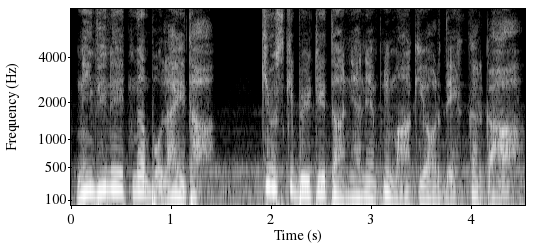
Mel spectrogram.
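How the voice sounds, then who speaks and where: Low-voiced dramatic horror storyteller man. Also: wildly swooping pitch, moderate pace, dark tone, a little hiss or hum. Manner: dramatic, theatrical swings. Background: background music.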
